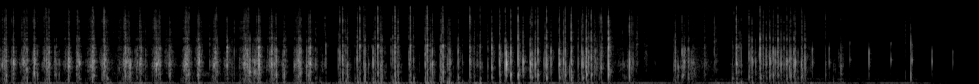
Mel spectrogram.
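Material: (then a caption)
Plastic. Long nails tap and scratch fast on a filled white plastic cosmetic squeeze tube. The result is a dense, irregular stream of short, dry clicks and scrapes centered in the midrange near 940 Hz, with a brief lull around six and a half seconds. It then thins to a few sparse taps before stopping.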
